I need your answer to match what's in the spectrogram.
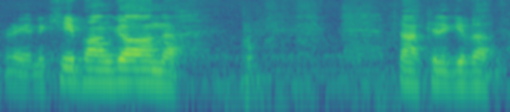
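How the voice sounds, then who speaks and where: Pedaling a bike as he goes, a man with a mid-range voice rattles off quick, casual reactions to horror videos, slightly winded. He reads the on-screen text out loud before reacting with energy. The recording is very noisy.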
